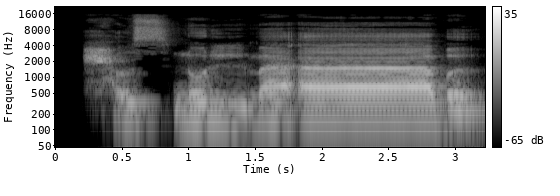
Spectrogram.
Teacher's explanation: हमजा के ऊपर यहाँ पे खड़ा जबर है तो हमजा को एक अलिफ 2 हरकत के बराबर खींचकर अदा करेंगे। यहाँ पे वफ़ ताम की अलामत है।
